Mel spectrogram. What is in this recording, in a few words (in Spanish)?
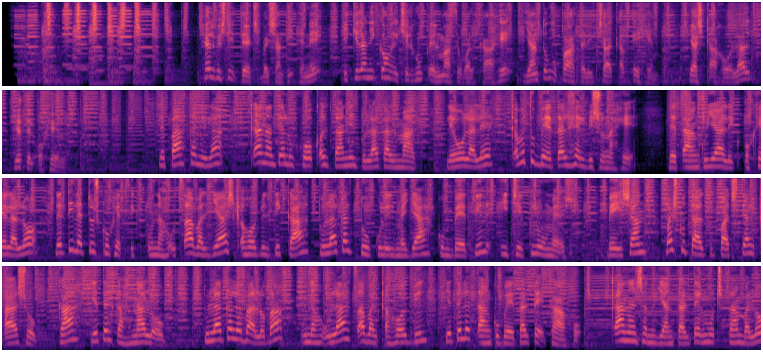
mayayucateco spot; el significado de informado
